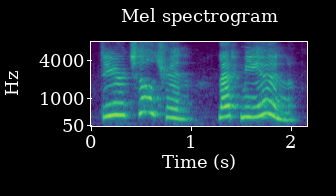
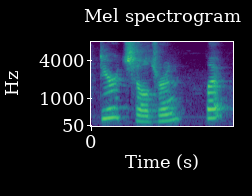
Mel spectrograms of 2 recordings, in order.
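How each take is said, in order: First: It is said in a put-on wolf voice. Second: It is said in the reader's normal voice.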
